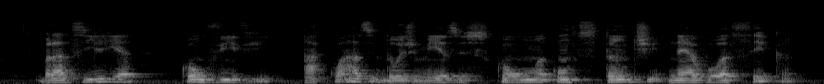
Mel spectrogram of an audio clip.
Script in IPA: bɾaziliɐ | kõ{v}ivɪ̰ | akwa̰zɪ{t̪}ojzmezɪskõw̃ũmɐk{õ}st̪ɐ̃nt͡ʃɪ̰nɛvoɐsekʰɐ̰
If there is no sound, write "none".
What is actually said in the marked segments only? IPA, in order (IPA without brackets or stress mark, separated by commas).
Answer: v, d̪, õ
